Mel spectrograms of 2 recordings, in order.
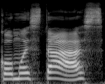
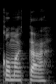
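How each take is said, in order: First: The final S sound is clearly pronounced. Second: The final S sound is dropped. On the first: "Instead of como, hola, ¿cómo estás?" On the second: "they'll just cut off the S a little bit"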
